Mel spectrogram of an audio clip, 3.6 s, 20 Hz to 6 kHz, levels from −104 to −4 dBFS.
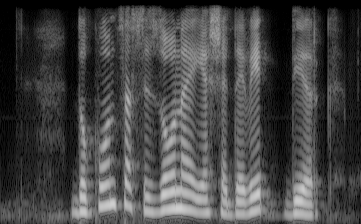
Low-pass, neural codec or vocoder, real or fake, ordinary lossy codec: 5.4 kHz; codec, 16 kHz, 2 kbps, X-Codec, HuBERT features, trained on LibriSpeech; fake; none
